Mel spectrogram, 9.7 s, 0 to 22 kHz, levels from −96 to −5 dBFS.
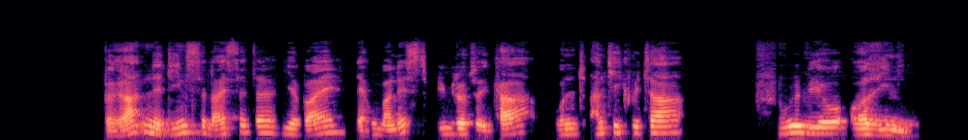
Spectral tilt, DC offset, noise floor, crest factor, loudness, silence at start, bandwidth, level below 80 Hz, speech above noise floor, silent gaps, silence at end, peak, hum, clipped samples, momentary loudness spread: -5.5 dB/octave; under 0.1%; under -90 dBFS; 20 dB; -25 LUFS; 1.05 s; 7.4 kHz; -66 dBFS; over 66 dB; 3.46-3.55 s, 4.27-4.36 s, 5.37-5.55 s, 6.85-7.54 s; 0.55 s; -6 dBFS; none; under 0.1%; 11 LU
